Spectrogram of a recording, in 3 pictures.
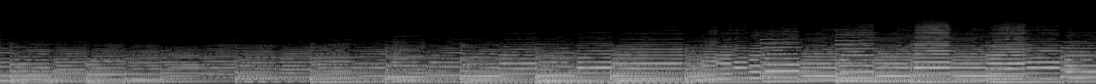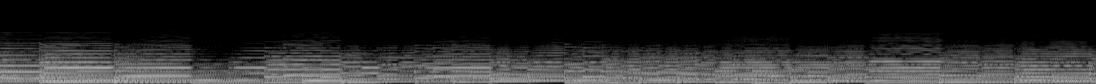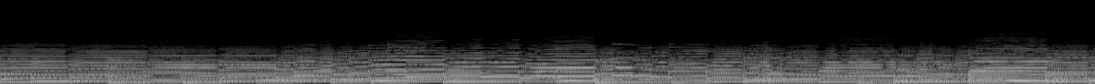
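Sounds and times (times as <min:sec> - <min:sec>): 
trombone playing a folk tune: 0:00.0 - 0:32.8.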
